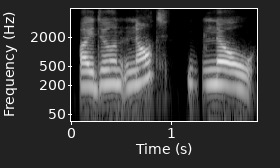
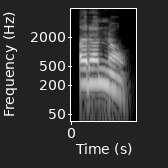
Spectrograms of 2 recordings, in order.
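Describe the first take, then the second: First: Each word is said separately and clearly. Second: The words run together quickly and reduced. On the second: "See how is it difficult and fast in connected speech"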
